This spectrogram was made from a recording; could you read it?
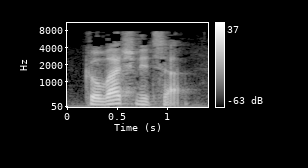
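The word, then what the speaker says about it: kovačnica: How do we say it in Croatian, please? Kovacnica, yes. And he will bring you into his Kovacnica.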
